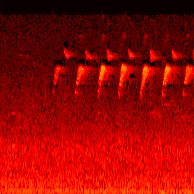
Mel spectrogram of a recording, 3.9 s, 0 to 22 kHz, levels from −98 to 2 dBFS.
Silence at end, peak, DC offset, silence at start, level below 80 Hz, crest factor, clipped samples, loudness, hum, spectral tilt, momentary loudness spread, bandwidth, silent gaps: 0 s; -22 dBFS; under 0.1%; 0 s; -54 dBFS; 20 dB; under 0.1%; -38 LUFS; none; -2.5 dB/octave; 14 LU; 16 kHz; none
